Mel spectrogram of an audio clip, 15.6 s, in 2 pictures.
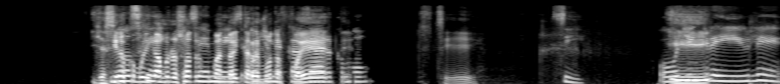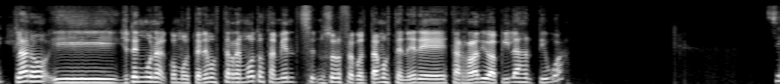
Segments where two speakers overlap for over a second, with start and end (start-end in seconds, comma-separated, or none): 1.1-3.5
